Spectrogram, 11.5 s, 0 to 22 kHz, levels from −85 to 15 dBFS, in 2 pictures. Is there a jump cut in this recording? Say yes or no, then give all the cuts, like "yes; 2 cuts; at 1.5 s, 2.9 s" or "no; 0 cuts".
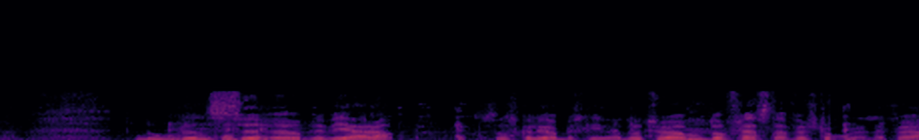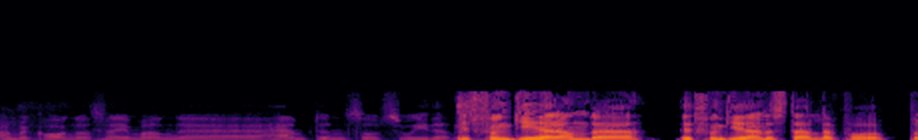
yes; 1 cut; at 1.9 s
